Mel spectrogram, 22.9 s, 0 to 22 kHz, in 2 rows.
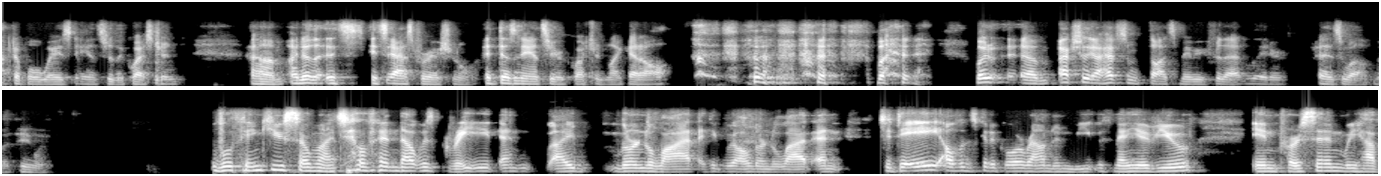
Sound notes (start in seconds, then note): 5.8 laughs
